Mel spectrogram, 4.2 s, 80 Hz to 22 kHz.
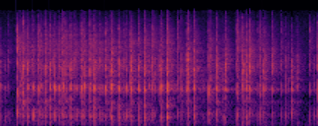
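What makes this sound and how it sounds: Fingertips and nails tap and scratch along the body of an empty, hollow, clear PET Pepsi Sakura bottle with a white plastic cap and printed label, lying on its side on a book. The result is a rapid, uneven run of sharp, dry plastic clicks and brief scratches. A faint hollow tone sits around 1.3 kHz, with bright crackly edges and very short decay.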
